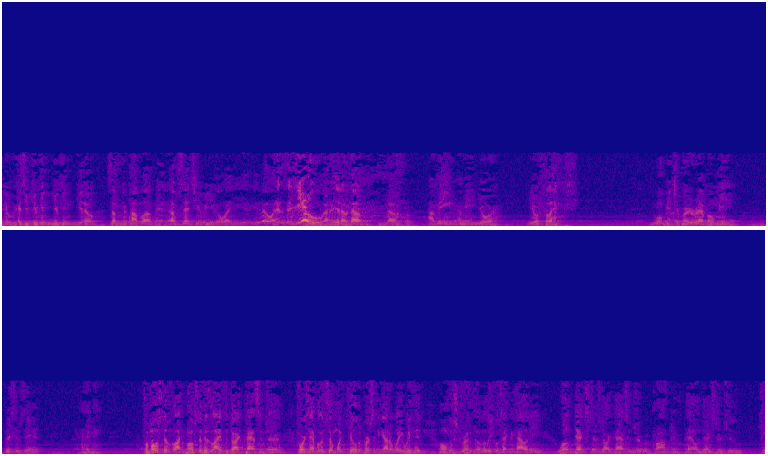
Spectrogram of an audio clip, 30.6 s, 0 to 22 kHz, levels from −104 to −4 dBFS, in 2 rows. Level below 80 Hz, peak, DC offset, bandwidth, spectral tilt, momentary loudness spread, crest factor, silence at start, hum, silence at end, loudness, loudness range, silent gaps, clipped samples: -72 dBFS; -32 dBFS; under 0.1%; 8 kHz; -5 dB/octave; 12 LU; 24 dB; 0 s; 60 Hz at -70 dBFS; 0 s; -56 LUFS; 11 LU; none; under 0.1%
